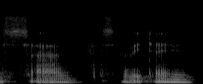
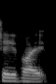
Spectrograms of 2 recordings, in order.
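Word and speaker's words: Ṣavite: It's actually pronounced Shavite, but it's just there's no Right. H in it, so it's tricky Right. like that. Probably a sub dot under the S.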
